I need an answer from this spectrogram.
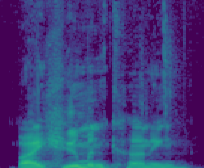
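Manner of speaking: ordinary talk, nothing marked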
